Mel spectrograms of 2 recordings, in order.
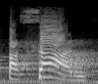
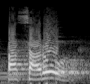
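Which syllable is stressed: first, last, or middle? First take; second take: middle; last. First: The stress is on the middle syllable. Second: The stress is on the last syllable. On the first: "Foi a do meio, a penúltima? Passaro? Não" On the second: "foi a última sílaba mais forte? Passarô? Não"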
